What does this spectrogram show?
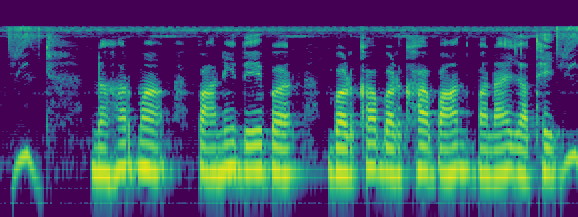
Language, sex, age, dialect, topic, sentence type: Chhattisgarhi, male, 18-24, Eastern, agriculture, statement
